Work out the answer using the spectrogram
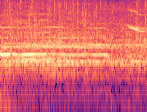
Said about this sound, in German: Einmal einen großen Applaus für Luisa Neubauer!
